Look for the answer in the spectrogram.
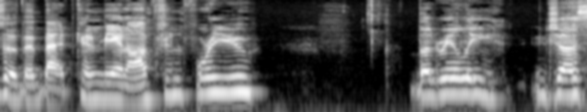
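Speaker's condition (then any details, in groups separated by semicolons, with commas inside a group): Cerebral palsy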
